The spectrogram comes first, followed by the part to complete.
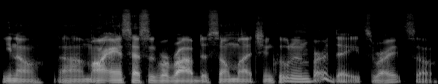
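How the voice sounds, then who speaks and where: A man in his thirties, a professor guest on a podcast, laughing and joking about himself in halting, filler-filled talk. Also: extremely low pitch, lively intonation, fairly bright tone, no echo, clean studio sound. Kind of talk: casual interview chat.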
